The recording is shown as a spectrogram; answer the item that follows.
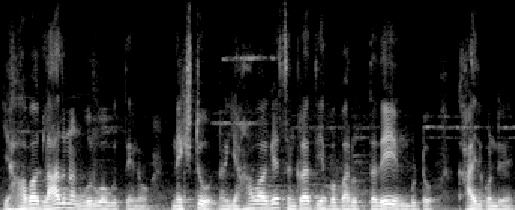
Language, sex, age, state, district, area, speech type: Kannada, male, 18-30, Karnataka, Chamarajanagar, rural, spontaneous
